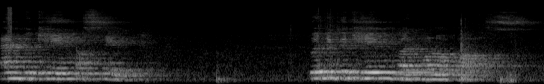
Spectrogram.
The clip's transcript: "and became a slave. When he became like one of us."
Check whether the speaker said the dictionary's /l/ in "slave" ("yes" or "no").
no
